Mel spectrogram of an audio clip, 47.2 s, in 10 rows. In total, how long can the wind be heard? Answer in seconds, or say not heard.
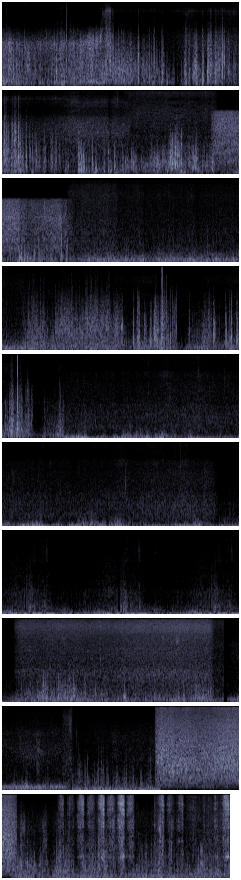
47 s.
